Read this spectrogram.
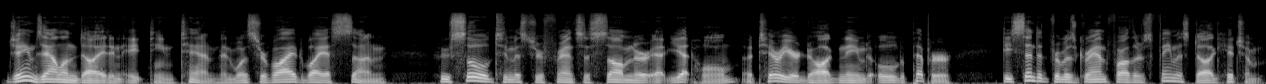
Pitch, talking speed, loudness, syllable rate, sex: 100 Hz, 155 wpm, -19 LUFS, 4.4 syllables/s, male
